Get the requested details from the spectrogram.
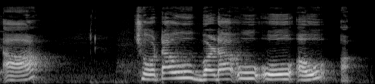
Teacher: पश्च स्वर यानी जीभ का पश्च मतलब पीछे वाला, यानी जीभ का पिछले वाला भाग जो है काम करे तो वो कौन सा कहलाता है? पश्च स्वर कहलाता है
